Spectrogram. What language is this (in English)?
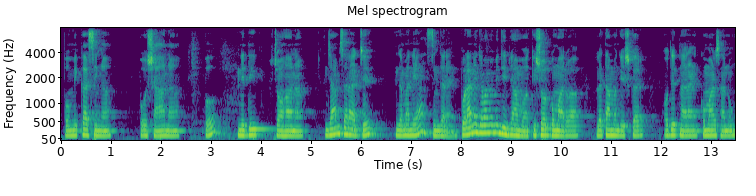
Sindhi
